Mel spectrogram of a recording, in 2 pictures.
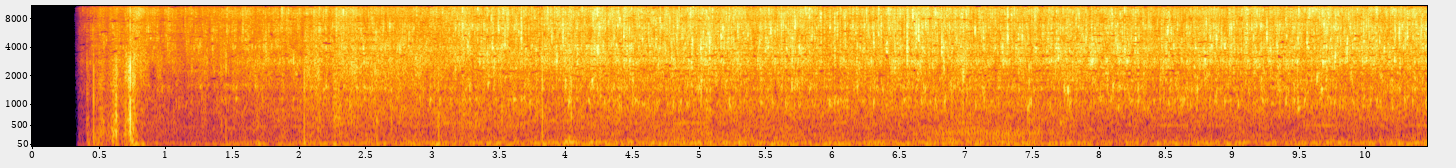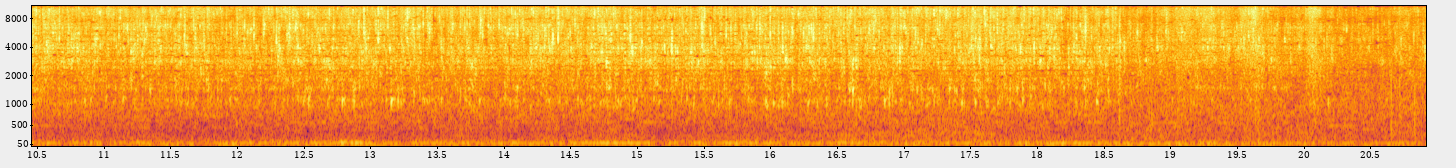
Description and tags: Galaxy S10e
Tiny 5 inch waterfall in SE PA
littleWaterfall1 = close 2 inches away
littleWaterfall2 = far 4 ft away
littleWaterfall3 = medium between those
Hopefully the sounds of my feet are inaudible or easily removed was kind of precarious footing.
